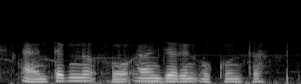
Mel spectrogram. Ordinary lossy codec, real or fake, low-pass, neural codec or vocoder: none; real; 3.6 kHz; none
